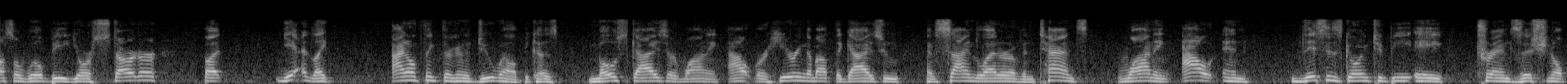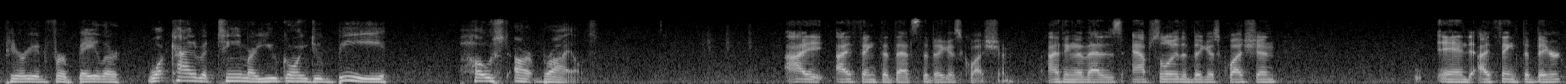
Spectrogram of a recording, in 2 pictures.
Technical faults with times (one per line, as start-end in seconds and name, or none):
2.57-2.75 comfort noise in place of the background
3.75-3.91 comfort noise in place of the background
20.17-20.25 comfort noise in place of the background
